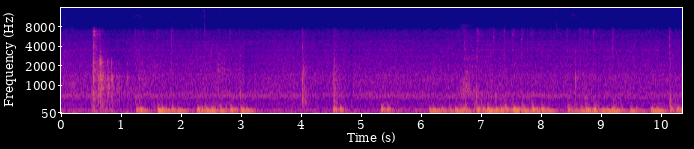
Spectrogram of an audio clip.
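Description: Keyboard typing as a short note is written: many soft, quick keystrokes fall in uneven bursts with small pauses between them.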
